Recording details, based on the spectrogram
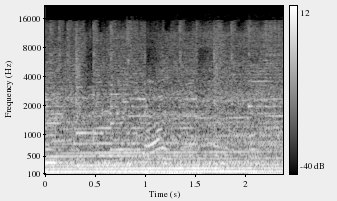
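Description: A motorboat engine roars loud and close as it departs from Digha beach, a steady heavy drone with pitch shifting slightly as it pulls away.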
